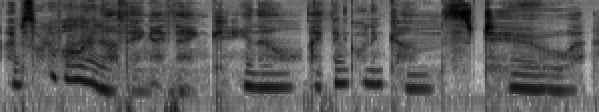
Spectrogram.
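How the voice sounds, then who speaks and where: A soft-spoken woman with a fairly low voice talks very slowly in a calm tone, with lively intonation and hardly any pauses. Noticeable background noise is present. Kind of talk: ASMR soft-spoken ramble while coloring. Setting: close-mic studio recording with binaural microphone. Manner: soft-spoken, calm, rambling.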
